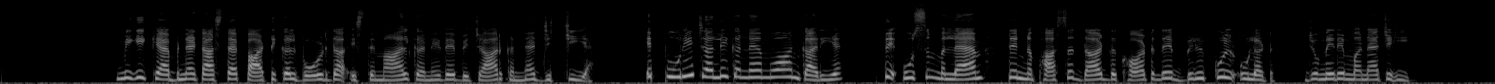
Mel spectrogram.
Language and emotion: Dogri, disgusted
